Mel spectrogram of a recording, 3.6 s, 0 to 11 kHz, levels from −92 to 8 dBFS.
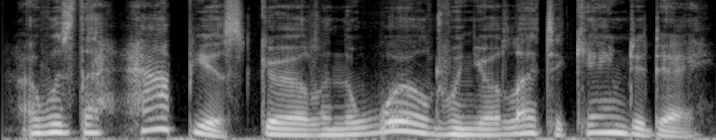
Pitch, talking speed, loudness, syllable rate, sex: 160 Hz, 220 wpm, -16 LUFS, 4.8 syllables/s, male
